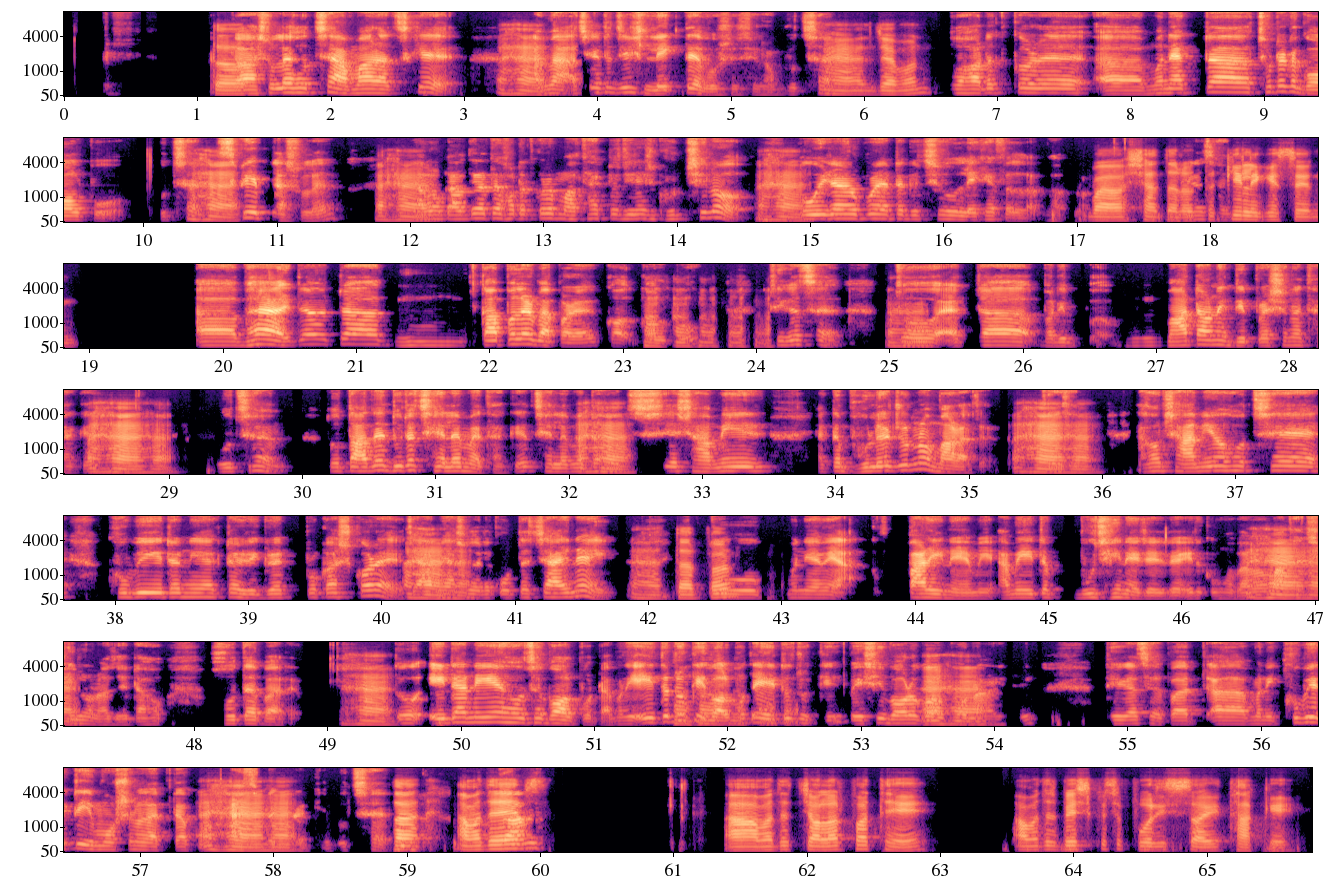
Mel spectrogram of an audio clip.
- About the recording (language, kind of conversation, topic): Bengali, unstructured, আপনি কোন উপায়ে নিজের পরিচয় প্রকাশ করতে সবচেয়ে স্বাচ্ছন্দ্যবোধ করেন?
- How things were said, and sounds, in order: other background noise; "লিখতে" said as "লেকতে"; tapping; lip smack; "অসাধারন" said as "অসাদারন"; "লিখেছেন" said as "লিকেছেন"; lip smack; chuckle; horn; chuckle; in English: "aspect"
